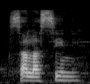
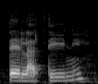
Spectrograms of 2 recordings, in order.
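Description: First: It begins with an s sound, said fast. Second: It begins with a th sound, said carefully.

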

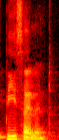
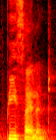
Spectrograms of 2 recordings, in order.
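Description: No difference in how they are said.

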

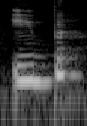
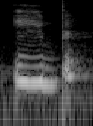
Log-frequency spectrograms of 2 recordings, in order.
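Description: First: The final b sound is released and extended. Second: The final b sound is released and extended.

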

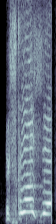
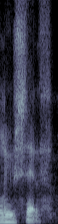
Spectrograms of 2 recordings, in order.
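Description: First: The word is yelled loudly and energetically. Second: The word is said quietly, without yelling. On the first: "Okay, fine" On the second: "do you want me to yell it like I usually do?"

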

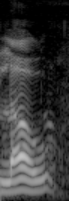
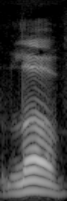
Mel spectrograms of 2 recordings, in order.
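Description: First: The word ends with no buzzing V sound. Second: The word ends with a buzzing V sound. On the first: The speaker calls it wrong. "It's not low" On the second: The speaker calls it right. "it is love"

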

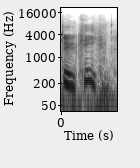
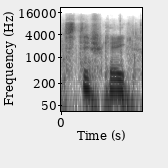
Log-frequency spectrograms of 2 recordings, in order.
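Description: First: The name is said as 'Stoo-key'. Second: The name is said as spelt, 'Stiff-key'. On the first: "many others who will tell you it's actually pronounced Stookey" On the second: "some would tell you it's pronounced Stiffkey"

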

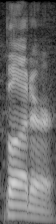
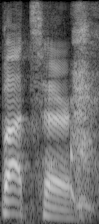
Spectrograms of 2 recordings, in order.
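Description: First: The middle consonant sounds like a D. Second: The middle consonant is a clear T sound. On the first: The speaker calls it wrong. "not D's" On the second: The speaker calls it right. "The T's are T's"

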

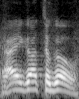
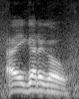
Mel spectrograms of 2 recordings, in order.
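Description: First: The words got and to are said separately. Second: Got and to blend into one quick word. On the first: "This I got to go" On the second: "And this one is I gotta go"

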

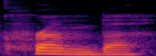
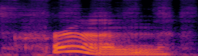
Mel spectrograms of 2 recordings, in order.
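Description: First: The word ends with an added 'buh' sound after the M. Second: The word ends on the M with no B sound. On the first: The speaker calls it wrong. "not crumba" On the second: The speaker calls it right. "It's crumb"

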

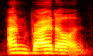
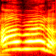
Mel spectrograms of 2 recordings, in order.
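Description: First: It is said at a normal, quiet volume. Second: It is said loudly.

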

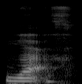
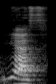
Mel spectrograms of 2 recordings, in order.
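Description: First: It is said flatly, without enthusiasm. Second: It is said with some enthusiasm.

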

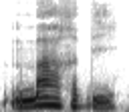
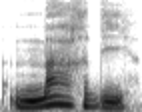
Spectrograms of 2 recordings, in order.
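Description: The two takes are said the same way.

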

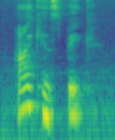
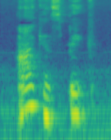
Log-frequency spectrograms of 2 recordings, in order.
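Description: Both takes have the same delivery.

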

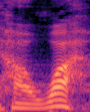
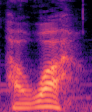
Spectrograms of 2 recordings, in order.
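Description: First: The middle consonant is a w sound. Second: The same.

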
